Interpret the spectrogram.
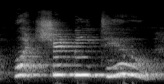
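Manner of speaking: high, loud alarmed cry; children crying out. Acted. Children asking what to do, crying out high. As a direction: call out in a panic. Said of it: "The children cried out".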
